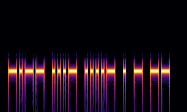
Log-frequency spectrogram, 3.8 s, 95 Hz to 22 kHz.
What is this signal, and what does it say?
Morse code, heard as a keyed tone, about 22 wpm, 700 Hz. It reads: YV4ETM
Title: DXCC-100 Call Signs - 6 Characters - Repeated 3x - 22wpm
